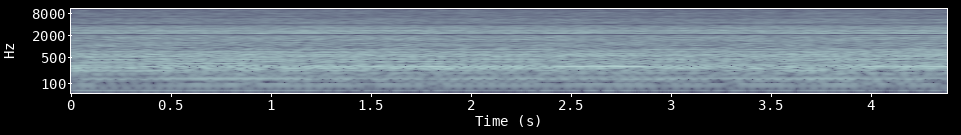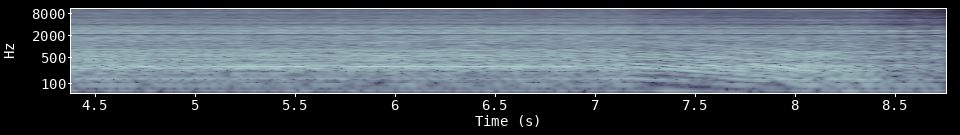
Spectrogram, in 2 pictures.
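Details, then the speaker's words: Old two-stroke snow thrower, sat for years with old fuel, spark confirmed, RJ19LM plug. Primed with carburetor cleaner through the plug hole, it holds a high buzzy note about seven seconds, then sags and dies as the prime runs out. "Well, that's pretty cool. It ran longer. It ran longer than it should have for the small amount of carburetor spray I poured in there."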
